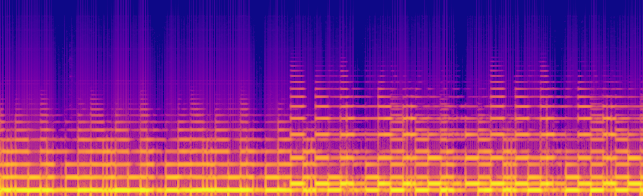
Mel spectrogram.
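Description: Omnisphere software synthesizer's arpeggiator playing a repeating sequence of short pitched synth notes, with ratcheted steps split into rapid repeats by a step divider set to fall. About three seconds in, a second, higher note joins the pattern.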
